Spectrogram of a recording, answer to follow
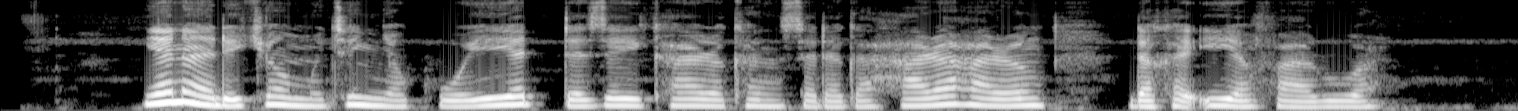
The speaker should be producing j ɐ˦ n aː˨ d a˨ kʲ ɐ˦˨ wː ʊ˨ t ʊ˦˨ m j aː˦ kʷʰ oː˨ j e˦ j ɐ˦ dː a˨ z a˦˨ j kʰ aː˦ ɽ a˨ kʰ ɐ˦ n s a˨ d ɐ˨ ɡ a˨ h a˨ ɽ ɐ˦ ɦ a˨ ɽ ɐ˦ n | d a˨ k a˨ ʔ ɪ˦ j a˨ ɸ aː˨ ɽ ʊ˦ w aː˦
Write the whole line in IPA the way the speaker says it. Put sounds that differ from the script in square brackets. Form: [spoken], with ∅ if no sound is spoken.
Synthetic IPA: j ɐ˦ n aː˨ d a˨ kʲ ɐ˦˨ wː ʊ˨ t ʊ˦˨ m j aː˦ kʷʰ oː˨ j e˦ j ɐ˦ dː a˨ z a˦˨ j kʰ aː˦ ɽ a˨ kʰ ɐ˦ n s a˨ d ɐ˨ ɡ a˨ h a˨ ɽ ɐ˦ ɦ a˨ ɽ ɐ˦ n | d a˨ k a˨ ʔ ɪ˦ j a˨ ɸ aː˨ ɽ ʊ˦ w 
